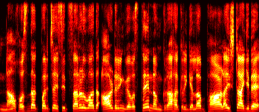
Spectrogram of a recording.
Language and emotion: Kannada, happy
